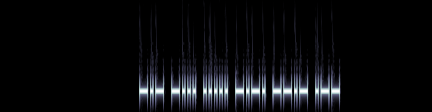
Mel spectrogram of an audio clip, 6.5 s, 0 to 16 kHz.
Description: Morse code, heard as a keyed tone, about 30 wpm, 700 Hz. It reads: KB5CQW
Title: USA Call Signs - 6 Characters - Repeated 2x - 30wpm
